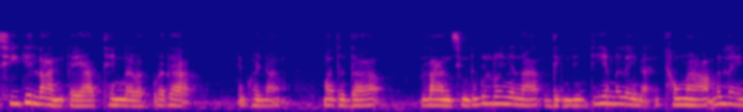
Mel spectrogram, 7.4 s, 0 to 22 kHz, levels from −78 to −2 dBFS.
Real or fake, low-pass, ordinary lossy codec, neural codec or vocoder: fake; none; none; codec, 16 kHz, 2 kbps, FreqCodec, larger model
